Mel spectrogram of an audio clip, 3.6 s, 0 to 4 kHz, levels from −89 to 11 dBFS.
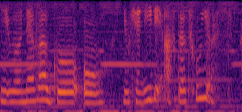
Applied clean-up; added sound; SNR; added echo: none; Wind instrument, woodwind instrument; 15 dB; none.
